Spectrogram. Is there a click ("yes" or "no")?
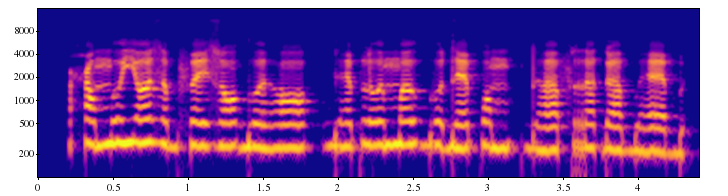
no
